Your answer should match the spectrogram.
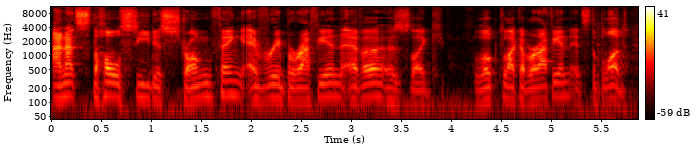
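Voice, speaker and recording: A man's voice: lowish voice, normal speed, sharp tone. A man giving casual, rambling, irreverent commentary as he plays through a game, swearing freely. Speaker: gaming video host.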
